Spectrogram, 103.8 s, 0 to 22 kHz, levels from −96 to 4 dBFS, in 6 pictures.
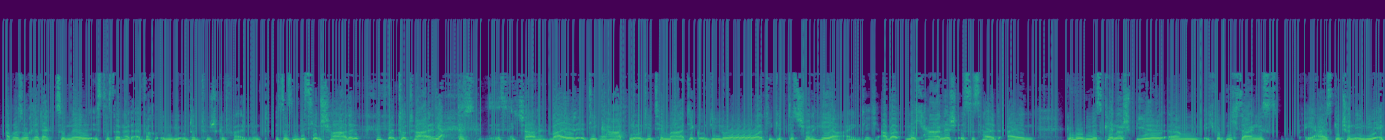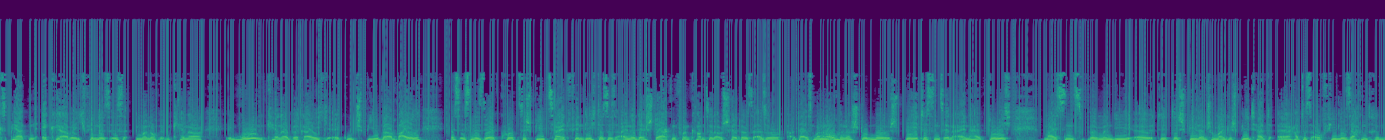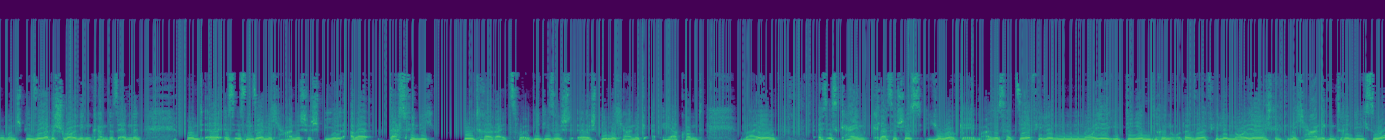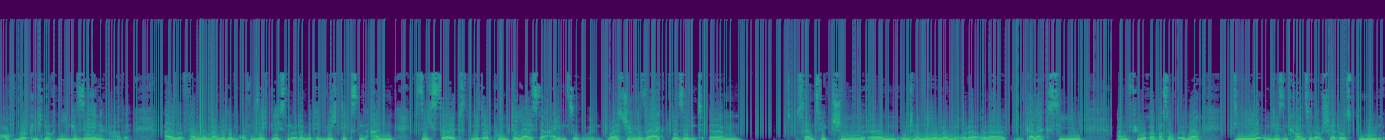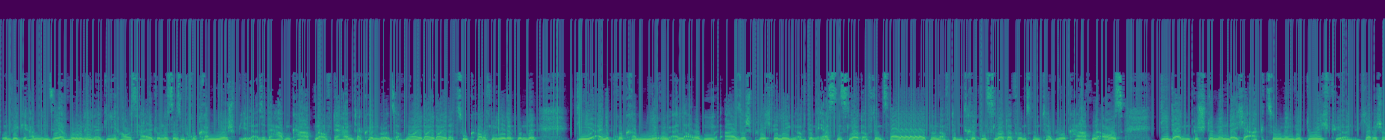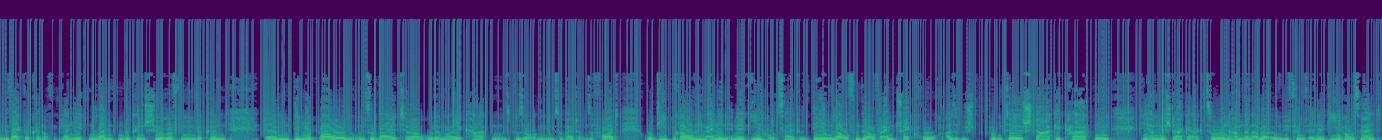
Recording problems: distortion; heavy; 6 dB below the speech
garbled, watery; slightly; nothing above 10.5 kHz
crackle, like an old record; noticeable; 10 dB below the speech
audio stuttering; 4 times, first at 9 s

